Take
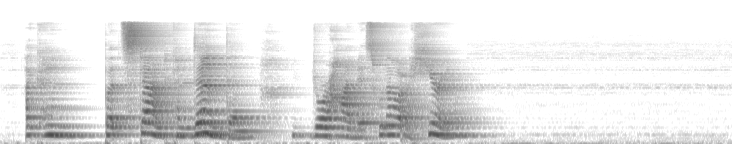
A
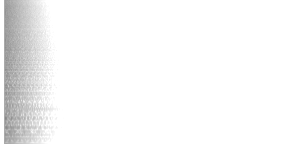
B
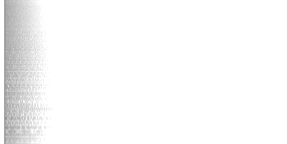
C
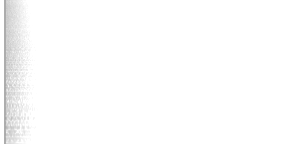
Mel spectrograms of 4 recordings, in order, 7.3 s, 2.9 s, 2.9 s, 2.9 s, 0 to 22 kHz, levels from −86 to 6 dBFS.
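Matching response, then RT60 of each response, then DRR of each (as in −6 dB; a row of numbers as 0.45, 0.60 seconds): B; 0.85, 0.85, 0.85 seconds; −10.0, −2.5, 6.5 decibels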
